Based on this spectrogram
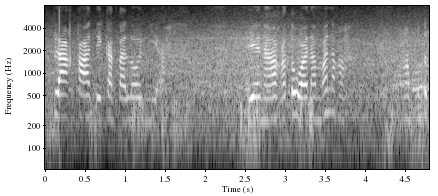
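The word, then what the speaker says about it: Plaça de Catalunya: Nasa plaza pero pag-pronounce dito is placa de Catalonia.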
